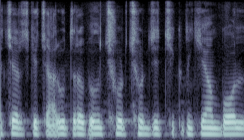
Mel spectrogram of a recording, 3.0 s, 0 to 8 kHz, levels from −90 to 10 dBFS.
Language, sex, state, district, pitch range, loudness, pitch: Maithili, male, Bihar, Madhepura, 130-135 Hz, -15 LUFS, 135 Hz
